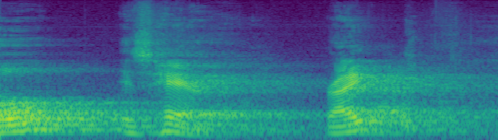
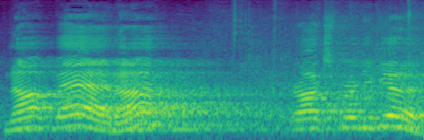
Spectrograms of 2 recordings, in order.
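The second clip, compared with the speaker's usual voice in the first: higher and louder, delighted with the joke; proud grin after the punchline; tickled pride in the bit; pleased and excited; 7 semitones higher, 4 dB louder than usual. Real, not acted. Pleased after finishing the joke story.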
